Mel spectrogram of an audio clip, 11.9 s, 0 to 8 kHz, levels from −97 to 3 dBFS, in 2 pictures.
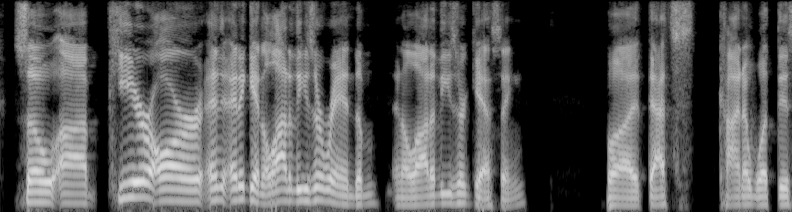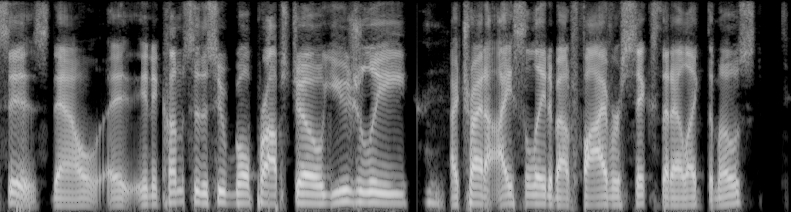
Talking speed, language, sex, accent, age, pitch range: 260 wpm, English, male, American, 30-49, 105-135 Hz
